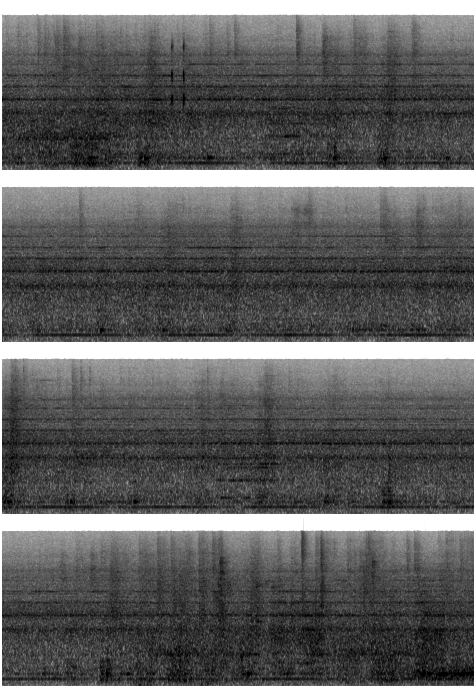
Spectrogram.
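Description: Stainless-steel passenger train running at speed on double track, heard from on board: a steady running noise with a low hum, and scattered clicks from the wheels over the rails. It gets a little louder near the end.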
